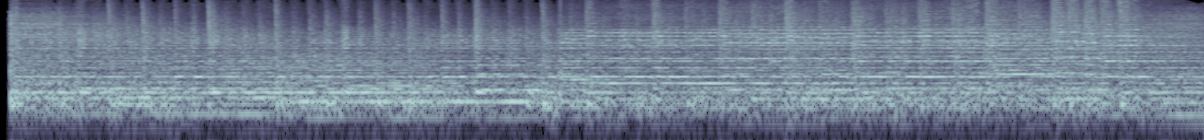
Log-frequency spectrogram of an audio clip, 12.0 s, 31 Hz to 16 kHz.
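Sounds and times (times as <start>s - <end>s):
theme music with sustained notes: 0.1s - 12.0s.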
